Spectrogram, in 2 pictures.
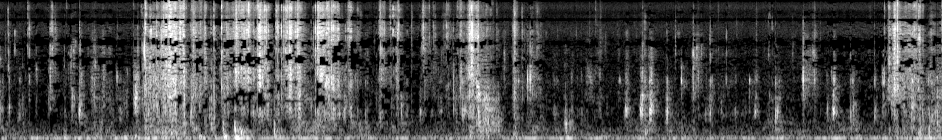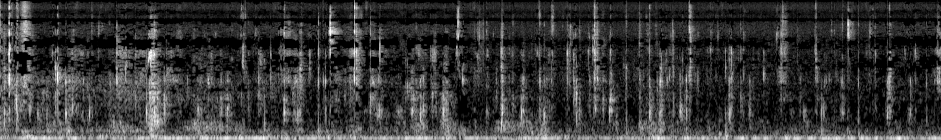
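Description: Baby macaque biting and chewing strawberries close to the microphone: a run of small clicky mouth noises, loudest and busiest a few seconds in.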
